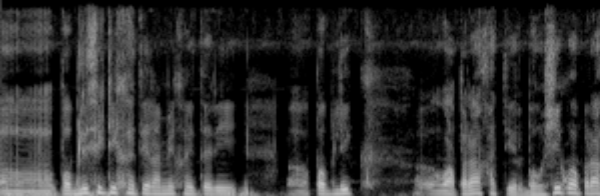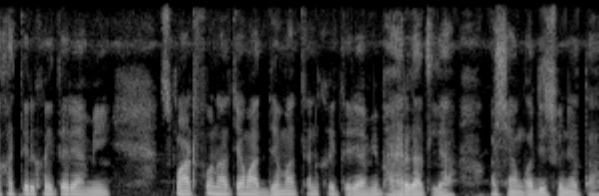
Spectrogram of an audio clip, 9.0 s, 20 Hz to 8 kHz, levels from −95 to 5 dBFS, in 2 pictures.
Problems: constant background noise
